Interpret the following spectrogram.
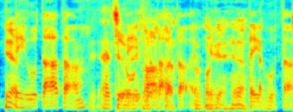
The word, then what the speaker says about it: Teihotaata: And sometimes that's why the H is like pronunciate like the French, like show, you know. Interesting. But the first meaning of H-O is like ho, you know.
